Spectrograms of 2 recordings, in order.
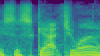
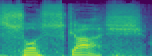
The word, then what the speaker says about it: Saskatchewan: Lake Saskatchewan which is can you say Saskatchewan but you can't even spell it it's one of those names that when you talk to Americans or talk to anybody that's not from Canada they always sauce gosh so scotch Wow such sketched what this creature it's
